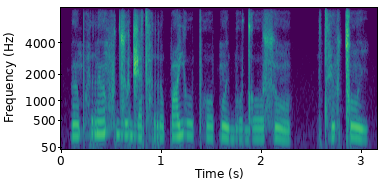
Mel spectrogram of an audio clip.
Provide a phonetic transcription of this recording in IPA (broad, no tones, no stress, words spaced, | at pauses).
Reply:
ə̃ːpʰrə̃ːf d͡zud͡ʒatʰropɑ juːpʰo põi̯boːd̪oː sõ | tʰɛ̃fǀõi̯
